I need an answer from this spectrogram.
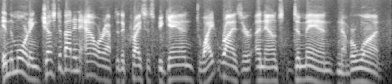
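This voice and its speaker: A man's voice: mid-range voice, animated, moderate pace, fairly bright tone, slight background noise. A man narrating a documentary from a dramatic script.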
